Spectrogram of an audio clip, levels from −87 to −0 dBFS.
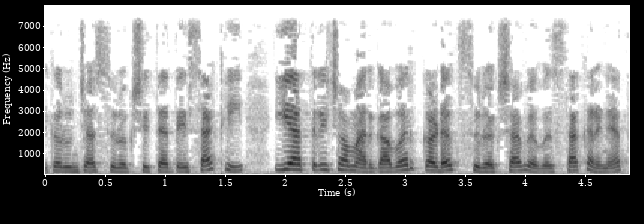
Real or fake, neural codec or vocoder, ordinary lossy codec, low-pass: real; none; none; 7.2 kHz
